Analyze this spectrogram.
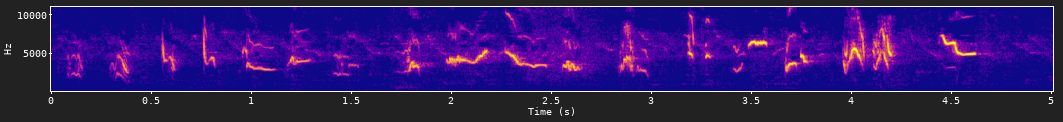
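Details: Continuous warbling from a white-eye in buka paruh style, tumbling high whistles and twitters, some slurred downward, packed closely for five seconds.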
